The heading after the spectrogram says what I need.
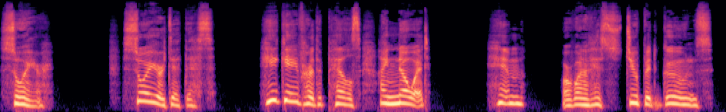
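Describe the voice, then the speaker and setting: Woman voicing a shrill, desperate teen girl; high and loud. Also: moderate pace, no room sound, studio quality. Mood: angry. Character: frantic teenage girl begging her mother.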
